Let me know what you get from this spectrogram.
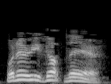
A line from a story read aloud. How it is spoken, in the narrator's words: shouted ma'am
